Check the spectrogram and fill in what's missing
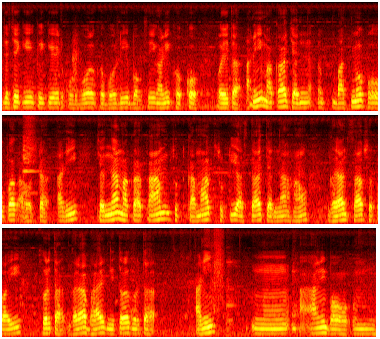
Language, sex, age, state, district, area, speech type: Goan Konkani, male, 45-60, Goa, Murmgao, rural, spontaneous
